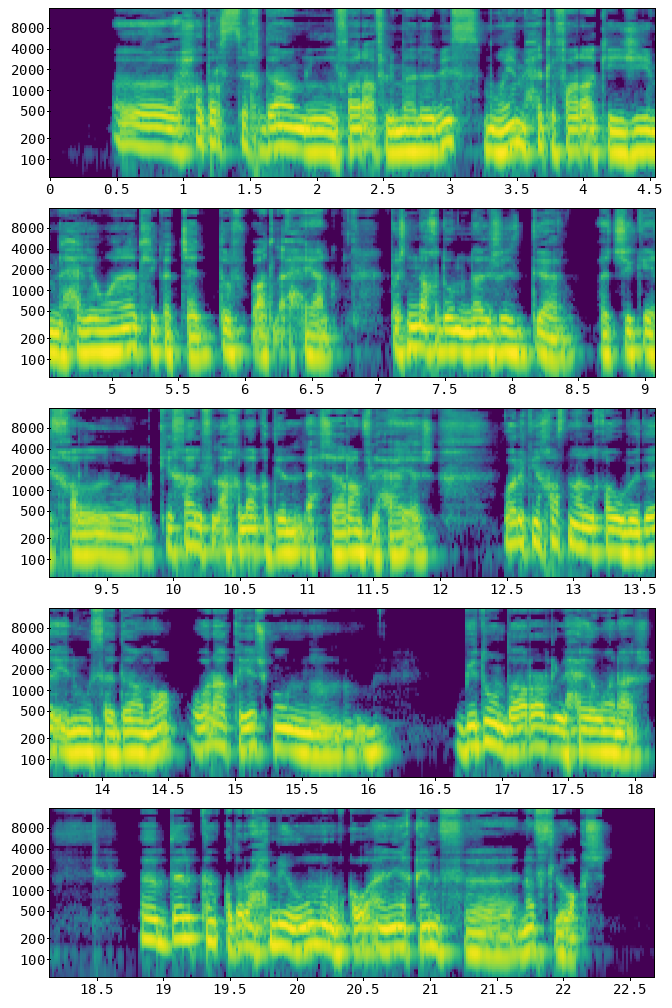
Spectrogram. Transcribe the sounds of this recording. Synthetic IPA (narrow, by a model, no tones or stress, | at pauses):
ħɑd̪ˤəɾəst̪əxd̪æməlfɑɾˤɑʔfilmælæbəsmʊhəmːħit̪əlfɑɾˤɑʔkæjʒimənəlħajæwænæt̪likæt̪ət̪ʕəd̪ːəbfibɑ̰ʕd̪ˤəlʔaħjæn | b̥æʃ̬næxd̪umənːælʒəld̪əd̪ælhæd̪ʃikæj | kæxæləfəlʔə̰xlɑqd̪jæləlʔəħt̪əɾˤɑmfilħajæ̰t̪wlækənxɑsˤːnɑləlqɑwbəd̪æʔəlmʊs̬t̪æd̪æmawɾˤɑqəjæt̪kun | bəd̪und̪ˤɑɾˤɑɾˤəlħajwænæt̪ | b̚d̪æləkːænqd̪əɾunħmːihʊmwnəbqɑʔæniqinfnəfsəlwɑqt̪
